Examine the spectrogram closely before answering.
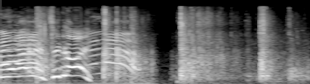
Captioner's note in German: Es scheppert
